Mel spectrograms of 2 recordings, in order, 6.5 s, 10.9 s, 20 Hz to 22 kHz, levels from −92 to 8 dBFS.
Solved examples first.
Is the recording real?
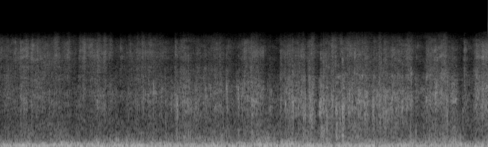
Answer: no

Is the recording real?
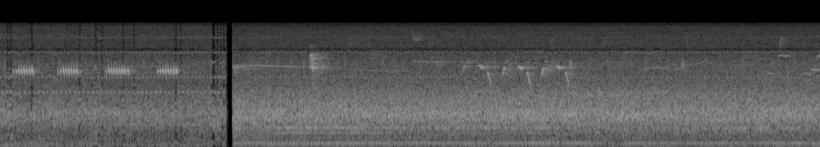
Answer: yes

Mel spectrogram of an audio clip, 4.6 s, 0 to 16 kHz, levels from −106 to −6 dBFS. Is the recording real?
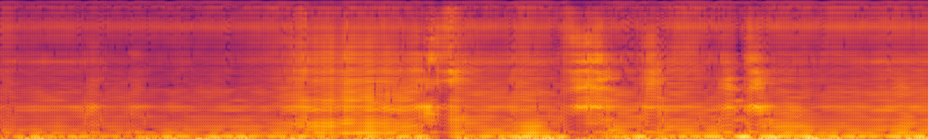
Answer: no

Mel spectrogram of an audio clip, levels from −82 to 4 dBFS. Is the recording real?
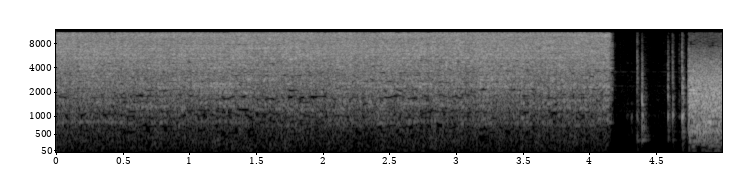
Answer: yes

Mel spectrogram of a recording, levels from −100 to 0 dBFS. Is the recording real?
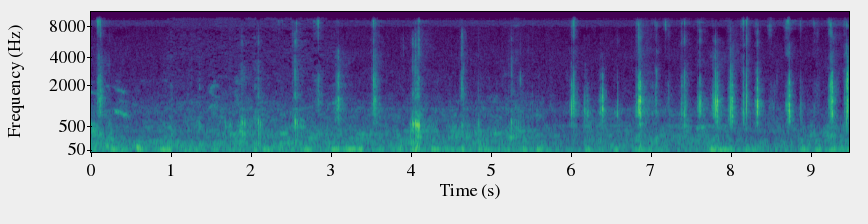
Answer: yes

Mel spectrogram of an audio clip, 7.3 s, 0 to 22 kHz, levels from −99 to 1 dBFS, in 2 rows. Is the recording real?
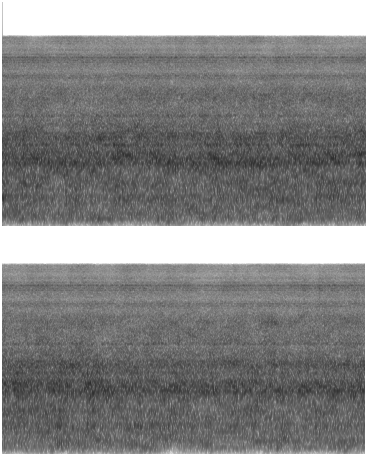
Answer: no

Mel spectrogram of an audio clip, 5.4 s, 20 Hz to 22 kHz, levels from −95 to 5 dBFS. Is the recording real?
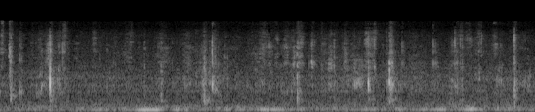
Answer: yes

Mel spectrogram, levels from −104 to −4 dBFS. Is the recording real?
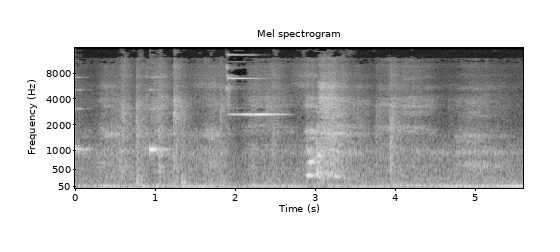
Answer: yes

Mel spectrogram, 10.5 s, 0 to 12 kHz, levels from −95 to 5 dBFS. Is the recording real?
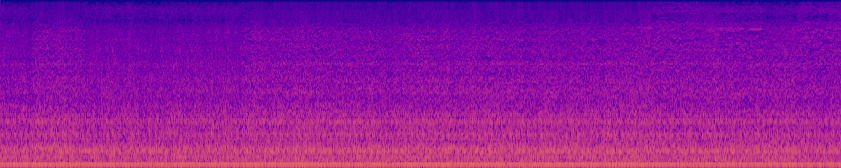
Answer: yes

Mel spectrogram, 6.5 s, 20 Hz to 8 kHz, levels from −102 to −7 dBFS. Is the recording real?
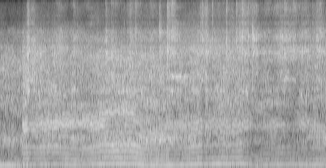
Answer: no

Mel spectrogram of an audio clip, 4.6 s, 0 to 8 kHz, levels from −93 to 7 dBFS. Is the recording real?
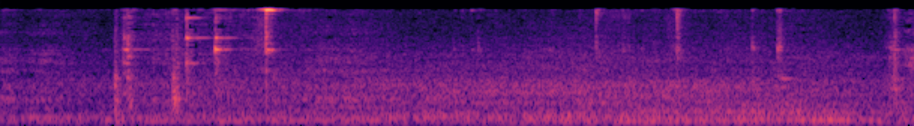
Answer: yes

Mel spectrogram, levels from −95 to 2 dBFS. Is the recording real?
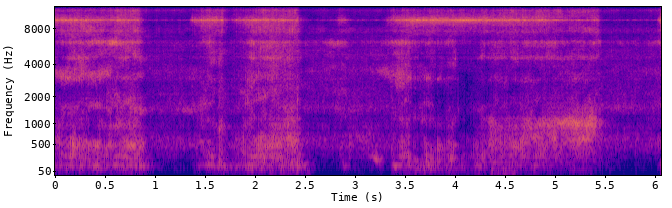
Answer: no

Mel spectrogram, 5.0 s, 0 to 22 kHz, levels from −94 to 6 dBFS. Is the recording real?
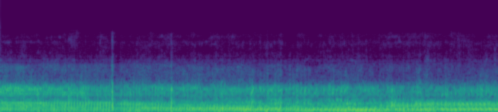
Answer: no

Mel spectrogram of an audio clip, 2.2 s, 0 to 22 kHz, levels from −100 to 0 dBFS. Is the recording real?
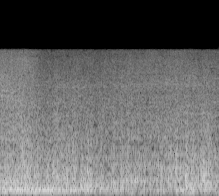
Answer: yes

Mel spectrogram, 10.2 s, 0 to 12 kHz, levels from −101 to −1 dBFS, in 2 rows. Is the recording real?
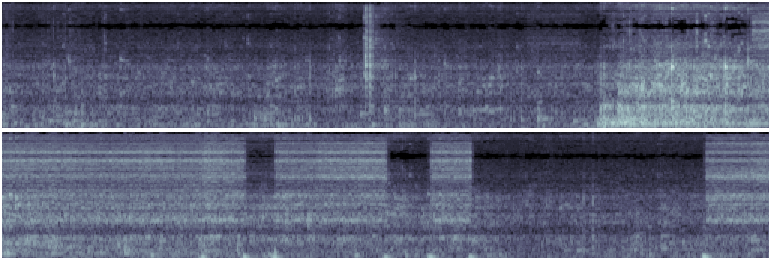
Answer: yes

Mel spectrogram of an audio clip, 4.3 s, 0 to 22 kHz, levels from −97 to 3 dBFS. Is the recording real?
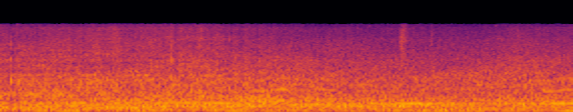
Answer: yes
